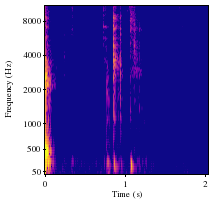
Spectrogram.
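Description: A quick cluster of four or five computer keyboard keystrokes, a little under a second in.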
